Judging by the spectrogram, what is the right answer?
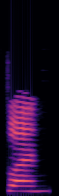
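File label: "Duān", Chinese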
